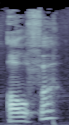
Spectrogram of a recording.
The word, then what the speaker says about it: alpha: The first letter is Alpha, pronounced as A as in Father, or A as in Bat, A.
